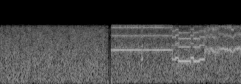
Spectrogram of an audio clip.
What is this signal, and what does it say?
SSTV (slow-scan television), PD 290.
